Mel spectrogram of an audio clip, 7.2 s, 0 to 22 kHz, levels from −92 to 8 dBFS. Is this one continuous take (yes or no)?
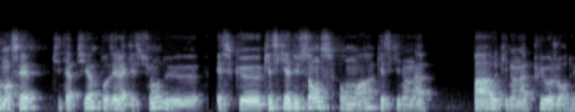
no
